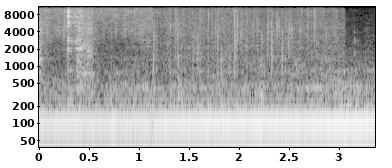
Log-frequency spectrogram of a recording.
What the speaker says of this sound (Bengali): এবার ওই তেলেই আমি একটা আলু যে সিদ্ধ করে কেটে রেখেছিলাম সেটা ভেজে নেব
